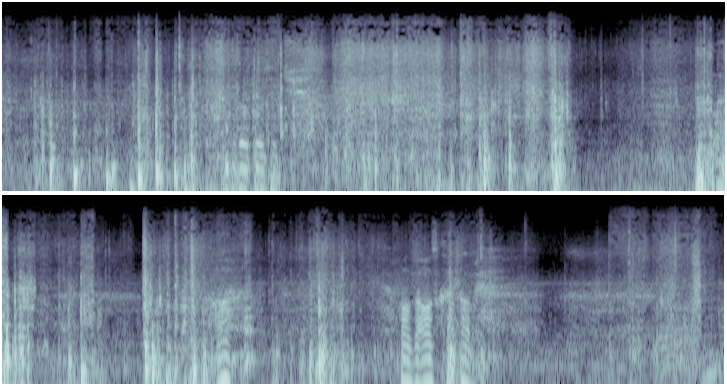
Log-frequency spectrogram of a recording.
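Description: Packed items clatter and rustle inside a cardboard box.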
